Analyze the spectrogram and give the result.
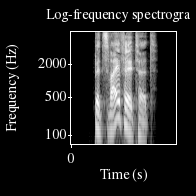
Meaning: inflection of bezweifeln: 1. second-person plural preterite 2. second-person plural subjunctive II
- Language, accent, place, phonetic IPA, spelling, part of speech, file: German, Germany, Berlin, [bəˈt͡svaɪ̯fl̩tət], bezweifeltet, verb, De-bezweifeltet.ogg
